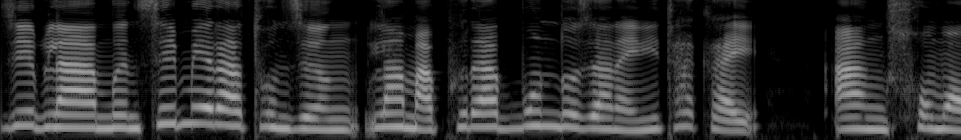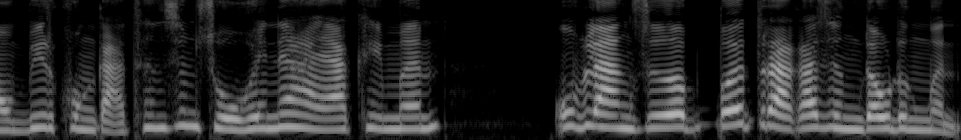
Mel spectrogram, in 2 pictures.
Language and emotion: Bodo, angry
